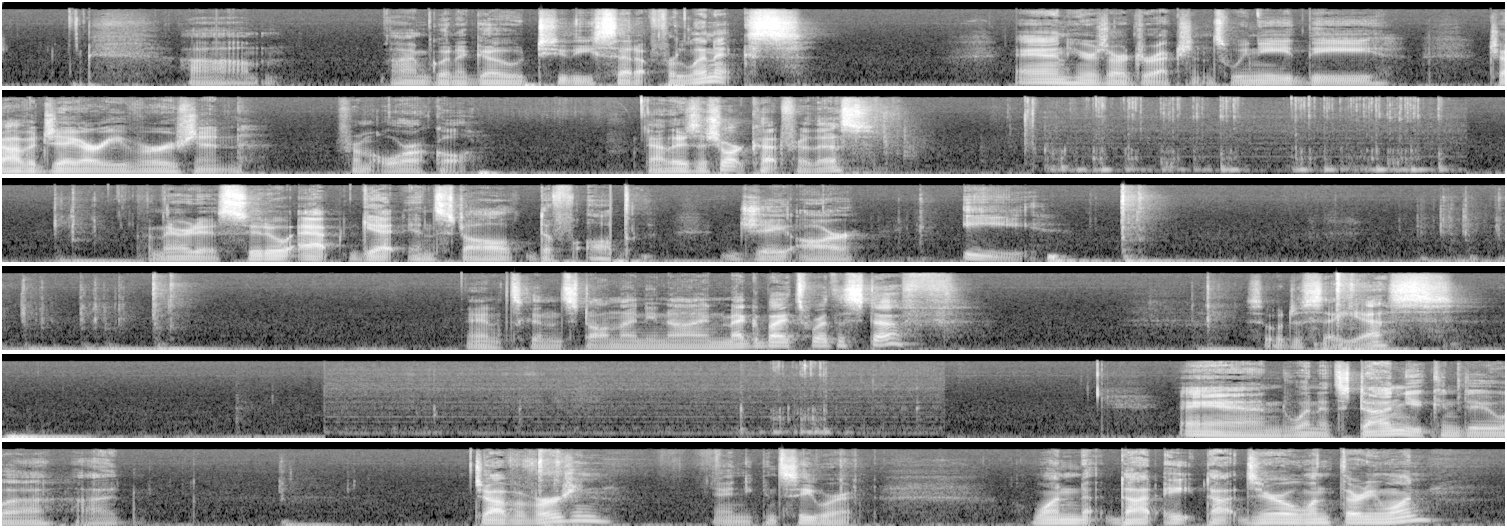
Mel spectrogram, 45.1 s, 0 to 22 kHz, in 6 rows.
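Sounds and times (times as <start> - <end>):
electrical hum: 10.8 - 15.8, 31.6 - 35.0
fast typing on keyboard: 12.6 - 15.6, 22.1 - 23.5.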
